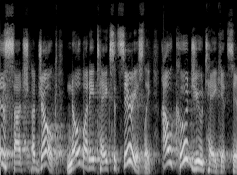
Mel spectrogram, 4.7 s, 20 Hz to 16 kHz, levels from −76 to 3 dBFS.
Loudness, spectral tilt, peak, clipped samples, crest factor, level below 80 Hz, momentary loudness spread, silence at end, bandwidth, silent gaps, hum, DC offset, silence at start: -15 LUFS; -3 dB/octave; -4 dBFS; under 0.1%; 12 dB; -54 dBFS; 5 LU; 0 s; 15 kHz; none; none; under 0.1%; 0 s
